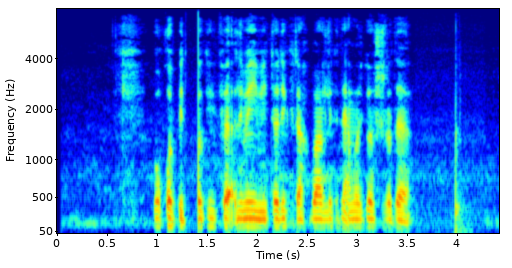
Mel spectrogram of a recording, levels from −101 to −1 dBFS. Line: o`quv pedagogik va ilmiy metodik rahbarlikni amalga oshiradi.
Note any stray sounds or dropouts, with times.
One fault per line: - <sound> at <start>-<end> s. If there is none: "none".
- dropout at 1.3-1.4 s
- thud at 4.0-4.2 s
